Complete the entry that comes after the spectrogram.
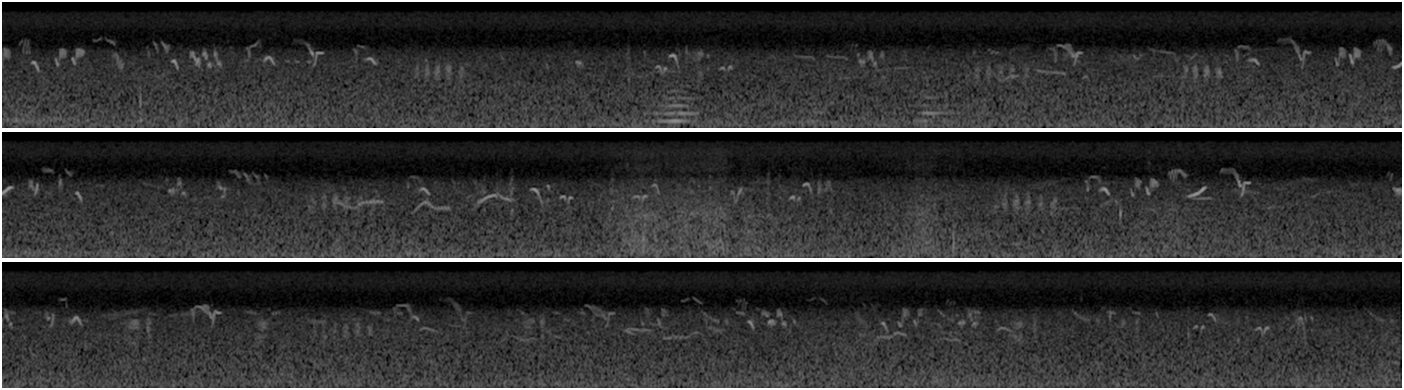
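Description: Near silence: many short, faint, high chirps of distant birds scattered throughout, over the steady hiss of a camera's built-in microphone.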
